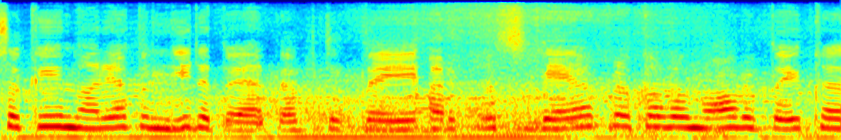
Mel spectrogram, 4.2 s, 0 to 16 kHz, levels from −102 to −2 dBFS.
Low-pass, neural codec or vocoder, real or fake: 14.4 kHz; codec, 32 kHz, 1.9 kbps, SNAC; fake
